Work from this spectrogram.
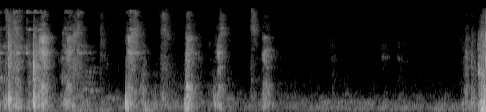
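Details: ['Labrador Retriever puppy in an angry mood, giving short, harsh snarling bursts about every half second for four seconds, then a quiet pause before one final loud outburst.']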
